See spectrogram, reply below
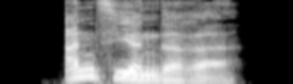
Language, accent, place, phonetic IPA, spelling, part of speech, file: German, Germany, Berlin, [ˈanˌt͡siːəndəʁə], anziehendere, adjective, De-anziehendere.ogg
- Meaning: inflection of anziehend: 1. strong/mixed nominative/accusative feminine singular comparative degree 2. strong nominative/accusative plural comparative degree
